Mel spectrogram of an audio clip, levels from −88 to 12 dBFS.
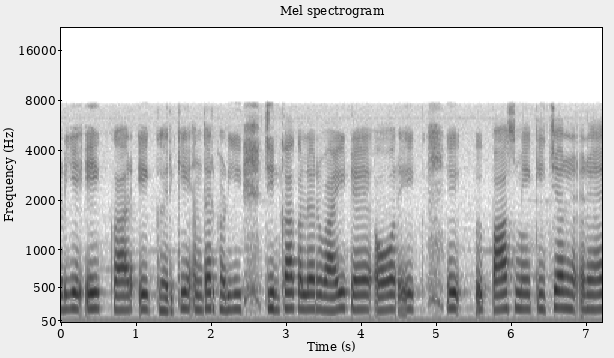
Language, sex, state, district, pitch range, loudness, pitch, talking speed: Hindi, female, Rajasthan, Bikaner, 195-210 Hz, -16 LUFS, 200 Hz, 160 wpm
